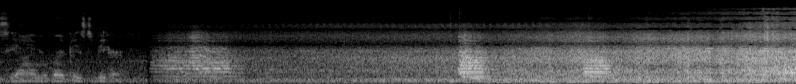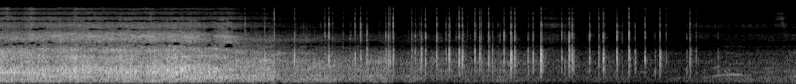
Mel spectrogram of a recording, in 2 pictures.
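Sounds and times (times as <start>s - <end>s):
train passing at speed: 1.4s - 15.9s
locomotive horn blasts: 1.5s - 2.6s, 4.6s - 5.0s, 5.8s - 6.3s.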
